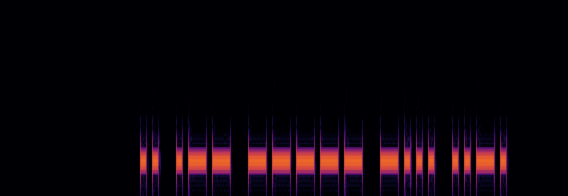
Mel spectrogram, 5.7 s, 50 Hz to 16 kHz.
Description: Morse code, heard as a keyed tone, about 20 wpm, 700 Hz. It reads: IW0BF
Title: DXCC-100 Call Signs - 5 Characters - Repeated 2x - 20wpm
